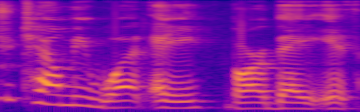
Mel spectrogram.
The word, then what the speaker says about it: Barbet: And then my other guest is Sally Birgl, and she has a Barbet, which is spelled B-A-R-B-E-T, but it's French, so it's Barbet, right?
